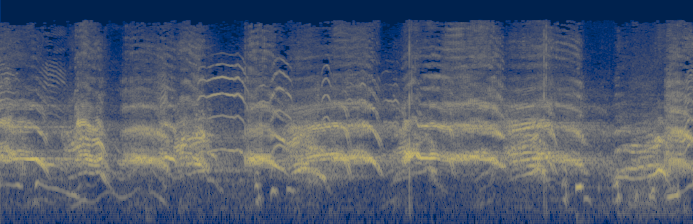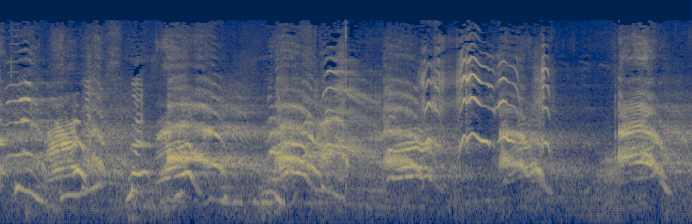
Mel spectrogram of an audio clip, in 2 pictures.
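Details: Captive chimpanzees Tommy, William and Peter at Chimpanzee Eden, Twycross Zoo, fighting as Peter whacks Tommy repeatedly; dense overlapping shrill screams and hoarse barks rising and falling, loud and continuous throughout.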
